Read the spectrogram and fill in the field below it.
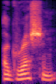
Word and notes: aggression: American English

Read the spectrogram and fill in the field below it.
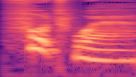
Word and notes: footwear: British English

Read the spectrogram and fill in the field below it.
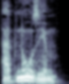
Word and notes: ad nauseam: British English

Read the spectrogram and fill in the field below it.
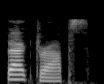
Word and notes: backdrops: British English

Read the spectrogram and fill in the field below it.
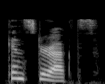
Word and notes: constructs: British English

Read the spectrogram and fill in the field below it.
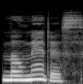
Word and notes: momentous: American English

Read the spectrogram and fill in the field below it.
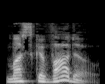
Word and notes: muscovado: British English

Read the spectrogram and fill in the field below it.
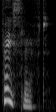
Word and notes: facelift: British English

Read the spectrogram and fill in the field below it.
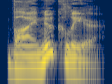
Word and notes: binuclear: British English

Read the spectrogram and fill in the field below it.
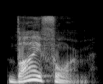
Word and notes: biform: British English

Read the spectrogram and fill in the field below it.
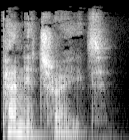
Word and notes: penetrate: British English

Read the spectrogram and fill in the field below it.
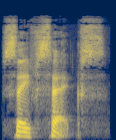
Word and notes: safe sex: British English

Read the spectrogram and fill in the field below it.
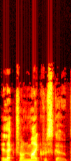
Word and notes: electron microscope: British English

